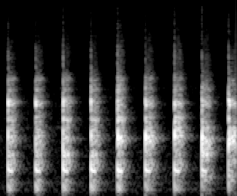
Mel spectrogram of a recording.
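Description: Wood chisel struck in a steady run of quick taps with a two-headed soft-face mallet, about four blows a second, chipping out a pre-cut recess in a wooden bass guitar body.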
